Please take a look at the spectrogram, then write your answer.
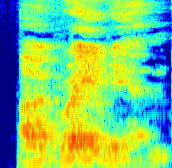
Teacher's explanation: So the stress falls on gray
